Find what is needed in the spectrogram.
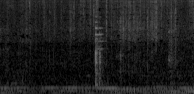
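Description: Salmon steaks and shrimp skewers sizzling on an electric griddle: a steady crackling hiss, with one short click about a second in.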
